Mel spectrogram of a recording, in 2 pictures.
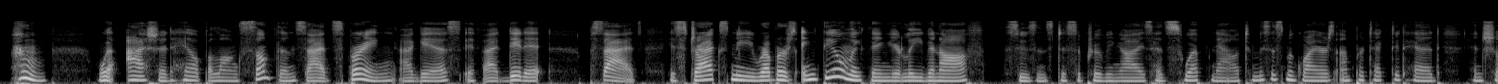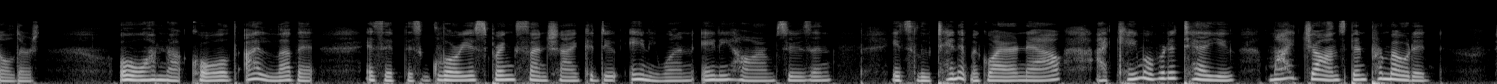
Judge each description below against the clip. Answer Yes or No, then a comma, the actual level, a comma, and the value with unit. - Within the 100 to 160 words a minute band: Yes, average, 150 wpm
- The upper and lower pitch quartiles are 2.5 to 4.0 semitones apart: Yes, average, 3.5 semitones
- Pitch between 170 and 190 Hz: Yes, medium, 185 Hz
